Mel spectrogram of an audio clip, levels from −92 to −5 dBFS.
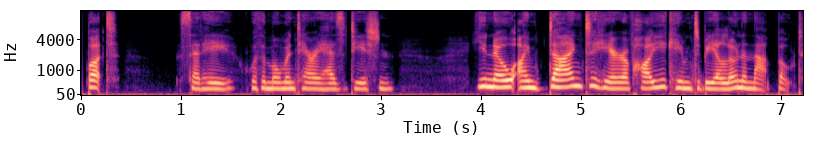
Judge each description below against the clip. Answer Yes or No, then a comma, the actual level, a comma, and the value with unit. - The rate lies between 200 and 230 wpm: No, average, 190 wpm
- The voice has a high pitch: Yes, high, 220 Hz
